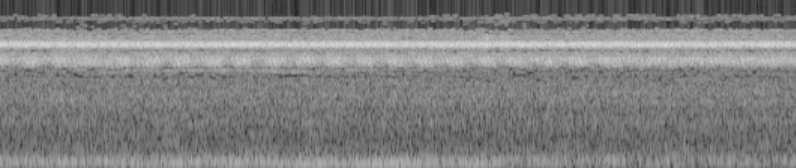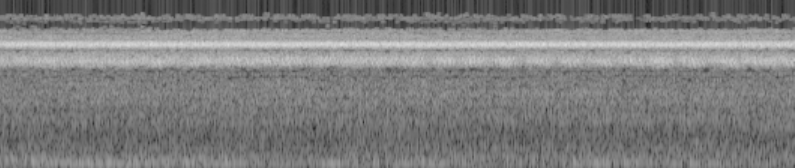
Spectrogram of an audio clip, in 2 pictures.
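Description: Steady, high, pulsing trill of crickets throughout, with a low rumbling noise during the first few seconds.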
